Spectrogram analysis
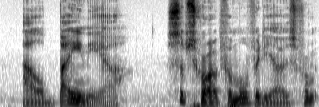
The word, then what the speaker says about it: Albania: Grace Kosovo Montenegro and North Macedonia and you pronounce Albania like this Al Bae ni ah Albania subscribe for more videos from English language training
